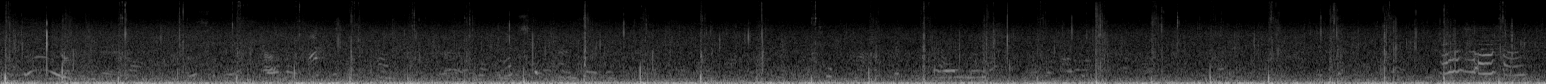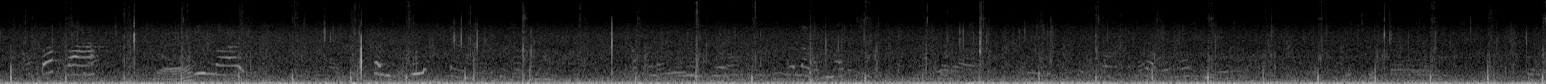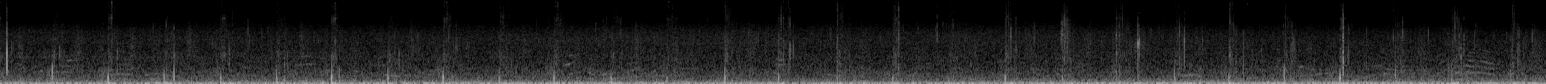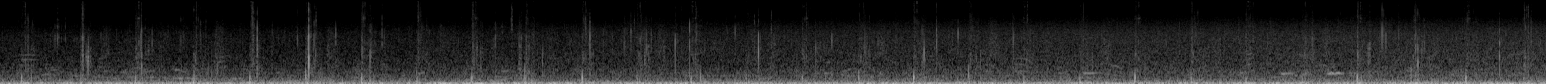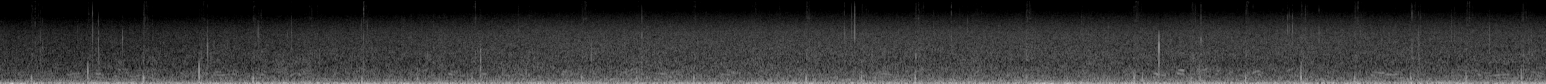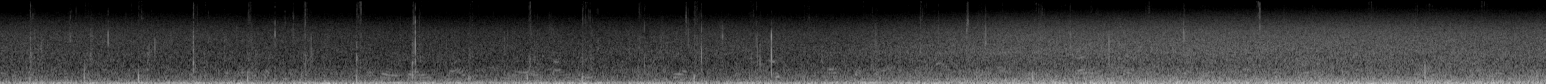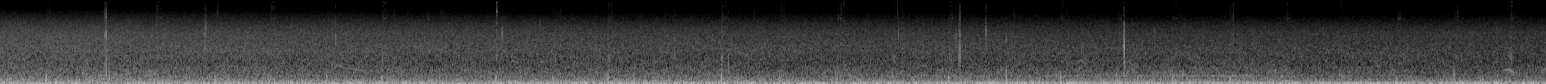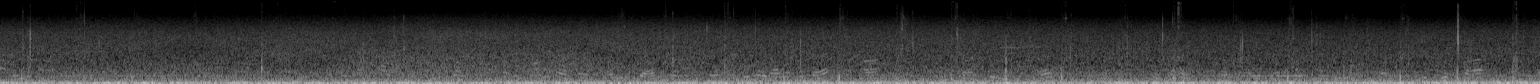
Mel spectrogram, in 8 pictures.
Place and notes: Plänterwald, Berlin, Nemčija - walking, wind
forest path, wind in high trees, leaves changing their colors, sounds of cement factory slowly appear
Sonopoetic paths Berlin
Berlin, Germany, 6 September 2015, 16:47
